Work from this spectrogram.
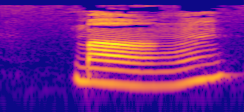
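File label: "meng", pinyin, third tone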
